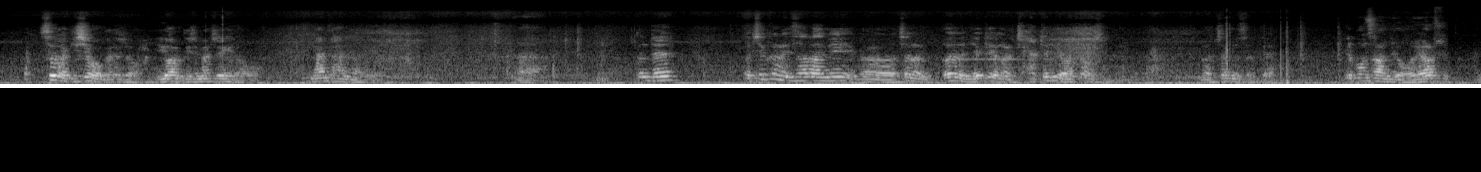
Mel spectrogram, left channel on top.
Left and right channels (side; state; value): right; silent; digital silence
